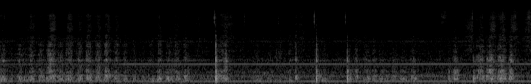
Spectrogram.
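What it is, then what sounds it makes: Pen scratching on a paper sketch pad. A metal ballpoint pen tip scratches fine strokes across a large sheet of white drawing paper resting flat on a firm, solid board. Quick, soft scratching and pattering continue throughout, with three sharper taps standing out, over a steady low hum and a faint, constant mid-pitched tone.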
